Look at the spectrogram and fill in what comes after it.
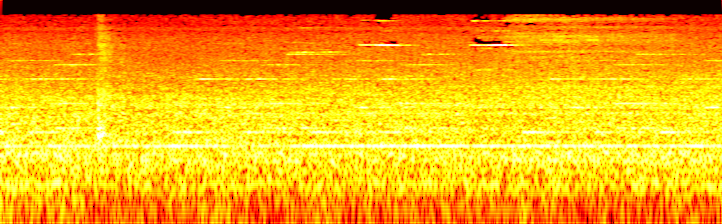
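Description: Electric multiple-unit commuter train pulling slowly out of the platform, running with a steady hum and rolling-wheel noise. A single click about a second in.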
